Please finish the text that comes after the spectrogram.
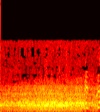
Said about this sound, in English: They're here. It's Dad's pickup truck Grandpa.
